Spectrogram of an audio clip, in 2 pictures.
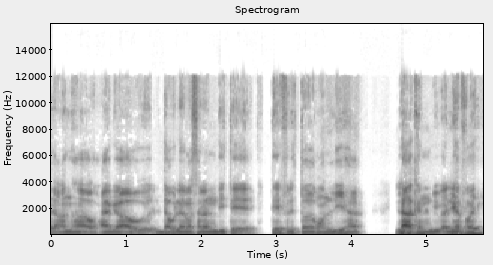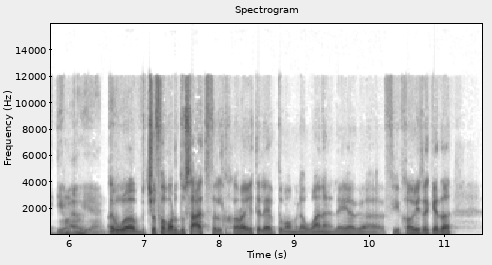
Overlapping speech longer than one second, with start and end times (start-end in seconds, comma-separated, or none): none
